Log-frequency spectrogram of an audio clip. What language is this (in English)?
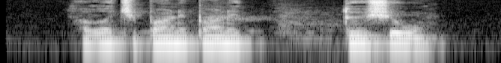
Pashto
